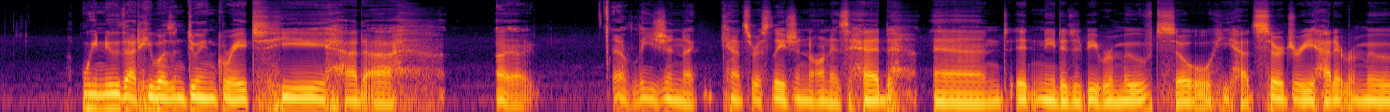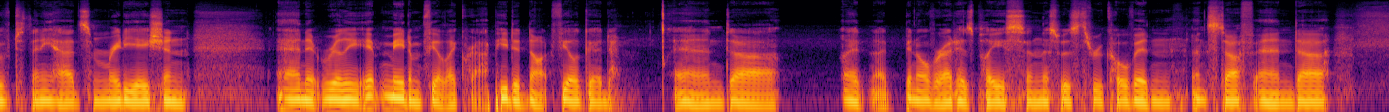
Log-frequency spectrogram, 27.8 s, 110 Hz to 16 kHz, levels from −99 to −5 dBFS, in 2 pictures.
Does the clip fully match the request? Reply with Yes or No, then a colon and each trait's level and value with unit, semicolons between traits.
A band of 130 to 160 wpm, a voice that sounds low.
Yes: average, 155 wpm; very low, 90 Hz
